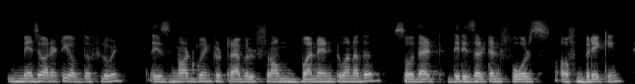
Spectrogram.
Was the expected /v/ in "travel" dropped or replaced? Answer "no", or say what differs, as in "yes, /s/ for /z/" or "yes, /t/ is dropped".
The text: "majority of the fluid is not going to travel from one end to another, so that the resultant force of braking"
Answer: no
